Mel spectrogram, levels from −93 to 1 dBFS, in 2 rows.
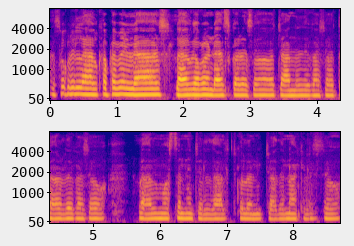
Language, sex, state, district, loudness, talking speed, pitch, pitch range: Gujarati, male, Gujarat, Gandhinagar, -17 LUFS, 130 wpm, 170 Hz, 160-185 Hz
